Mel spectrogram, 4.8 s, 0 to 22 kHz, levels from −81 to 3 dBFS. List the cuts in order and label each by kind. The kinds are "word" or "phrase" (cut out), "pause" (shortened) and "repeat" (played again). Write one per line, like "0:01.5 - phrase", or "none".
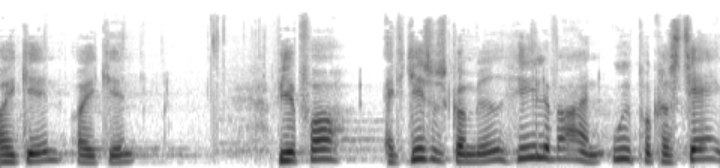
0:02.0 - word
0:02.7 - word

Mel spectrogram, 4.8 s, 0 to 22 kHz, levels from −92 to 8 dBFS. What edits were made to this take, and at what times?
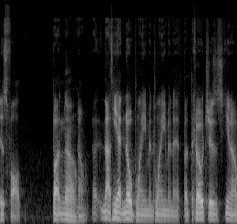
0:01.5 - word
0:02.2 - word
0:03.1 - repeat
0:03.8 - word

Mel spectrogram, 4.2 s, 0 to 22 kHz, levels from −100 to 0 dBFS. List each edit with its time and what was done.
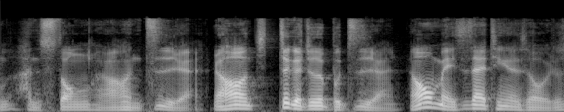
0:01.5 - pause

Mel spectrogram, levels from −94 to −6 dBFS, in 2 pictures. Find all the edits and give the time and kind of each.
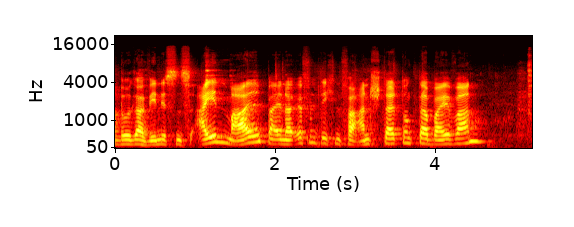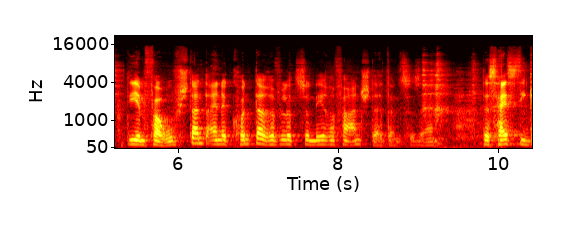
0:05.3 - pause

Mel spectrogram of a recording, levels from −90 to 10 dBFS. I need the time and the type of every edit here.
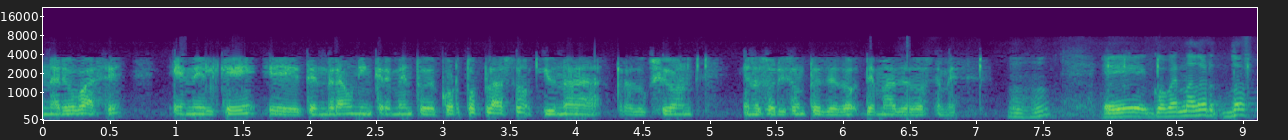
none

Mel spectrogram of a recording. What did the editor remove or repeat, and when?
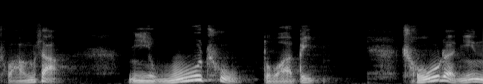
0:02.6 - pause

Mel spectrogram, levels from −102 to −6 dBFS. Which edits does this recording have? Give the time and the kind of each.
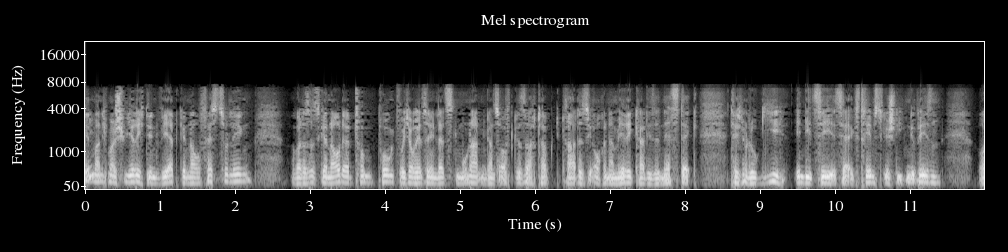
0:09.4 - word

